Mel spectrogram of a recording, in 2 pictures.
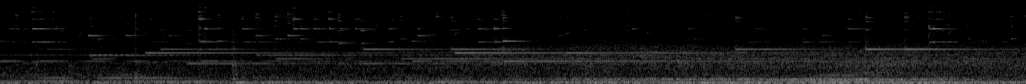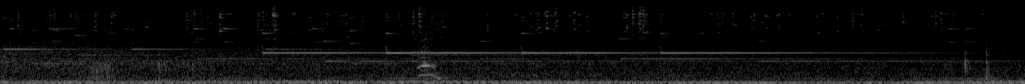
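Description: Wind chimes ringing in the breeze: scattered clear tones that each hang on for a few seconds, over a low steady rumble.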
